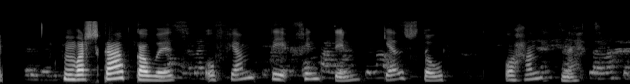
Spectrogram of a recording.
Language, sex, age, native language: Icelandic, female, 13, Icelandic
